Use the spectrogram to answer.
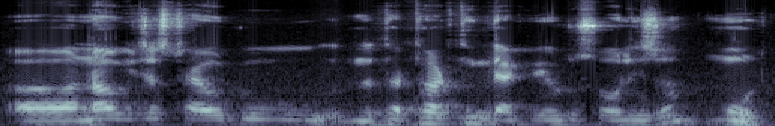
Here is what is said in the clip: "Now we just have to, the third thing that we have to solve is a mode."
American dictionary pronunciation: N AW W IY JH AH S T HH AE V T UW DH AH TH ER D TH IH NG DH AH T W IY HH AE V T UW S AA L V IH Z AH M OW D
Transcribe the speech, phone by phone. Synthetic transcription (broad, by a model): N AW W IY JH AH S T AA W T UW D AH T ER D T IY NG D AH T W IY HH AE W T UW S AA L IH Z AH M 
